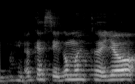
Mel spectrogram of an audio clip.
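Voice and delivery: ordinary talk, nothing marked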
